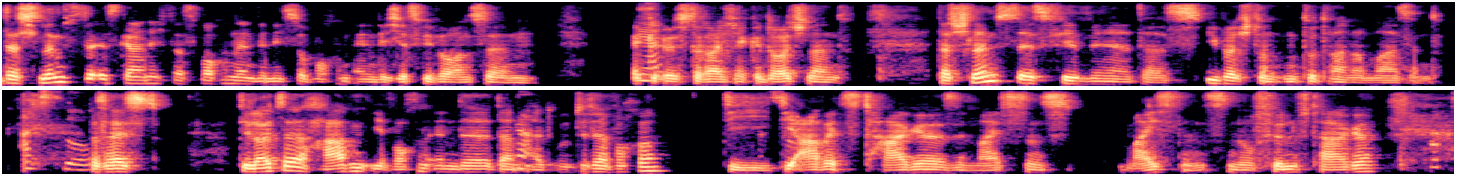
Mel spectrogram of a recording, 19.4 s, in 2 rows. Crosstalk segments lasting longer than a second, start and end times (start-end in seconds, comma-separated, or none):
none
